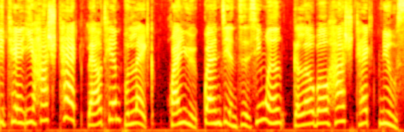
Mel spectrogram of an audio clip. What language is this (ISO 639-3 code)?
zho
